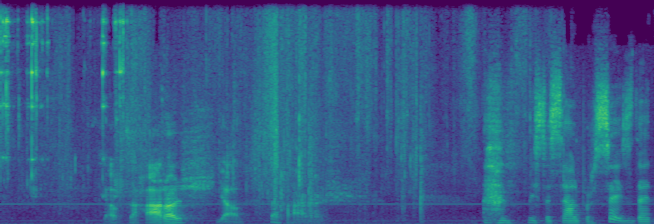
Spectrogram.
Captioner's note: man speaking unknown foreign language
